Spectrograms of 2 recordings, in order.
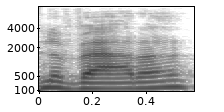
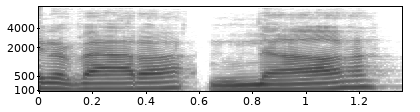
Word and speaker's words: Nevada: to live here and how to say the word Nevada properly it is said Nevada only say Nevada like d-u-h at the end in the pros and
